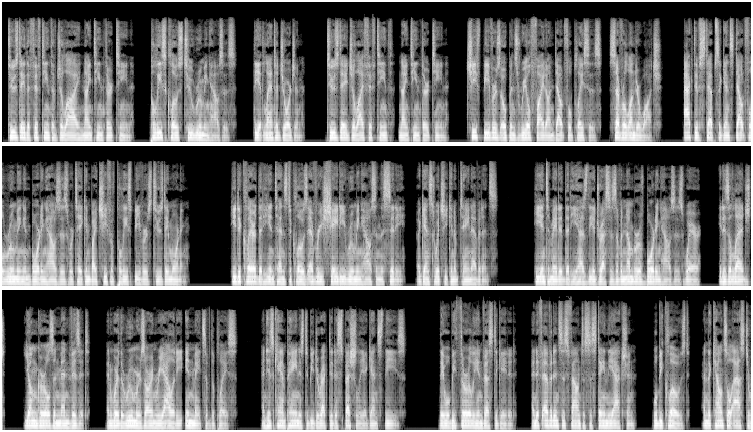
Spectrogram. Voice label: Reading; Tuesday, 15th July 1913 Police Close 2 Rooming Houses; The Atlanta Georgian; Leo Frank Papers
